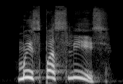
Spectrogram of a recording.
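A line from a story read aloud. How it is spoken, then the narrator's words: Joyful exclamation. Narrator (Russian): воскликнула Нарна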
